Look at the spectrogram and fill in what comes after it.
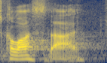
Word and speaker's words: Colossae: People pronounce it all different ways, but I think the correct pronunciation is Colossae. Colossae.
